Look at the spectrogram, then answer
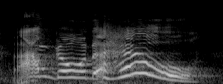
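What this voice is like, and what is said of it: Sweet little southern accent. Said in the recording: “with her sweet little southern accent”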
